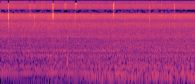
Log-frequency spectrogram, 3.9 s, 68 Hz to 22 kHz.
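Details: 2010–2014 Toyota RAV4 idling after water pump replacement and coolant refill, being warmed up to temperature for bleeding. Steady, smooth low idle hum, even note, no knocks or misses. Normal idle.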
